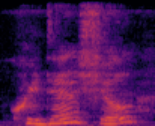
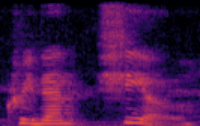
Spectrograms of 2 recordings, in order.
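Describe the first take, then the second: First: The ending is one short 'shul' syllable. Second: The ending is two syllables, like 'shee-al'. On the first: The speaker calls it right. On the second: The speaker calls it wrong.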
